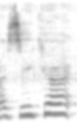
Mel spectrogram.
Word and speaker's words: Azekah: How to pronounce Azekah. Azekah and Azekah.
